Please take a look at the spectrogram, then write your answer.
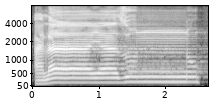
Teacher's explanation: Huruf na ditahan dan ditekan karena terdapat tanda tasdid.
